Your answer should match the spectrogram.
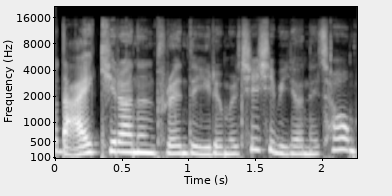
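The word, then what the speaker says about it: Nike: 나이키의 어떤 명칭은 1972년에 그리스 신화의 어떤 승리의 여신인 니케 미국식 발음을 따서 나이티 라는 브랜드 이름을 72년에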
